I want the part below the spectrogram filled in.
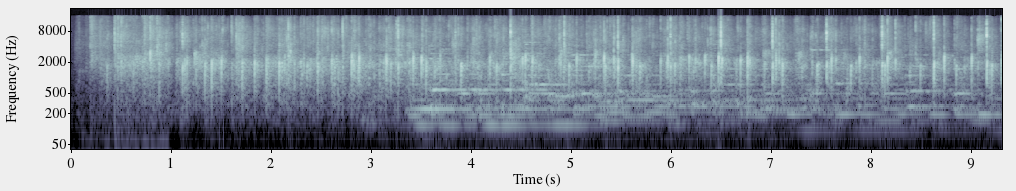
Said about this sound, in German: Also, begrüßt mit mir mit einem großen Applaus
